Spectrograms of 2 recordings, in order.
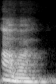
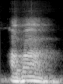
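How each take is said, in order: First: The word is said in an Americanized way. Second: The word is said in the Hebrew way. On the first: The speaker calls it wrong. "no es Abba" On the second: The speaker calls it right. "la fonética correcta es Abba"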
